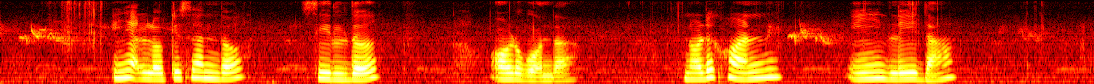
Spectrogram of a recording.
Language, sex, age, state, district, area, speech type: Santali, female, 18-30, West Bengal, Jhargram, rural, spontaneous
